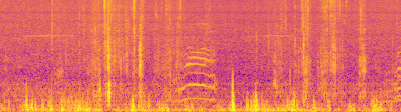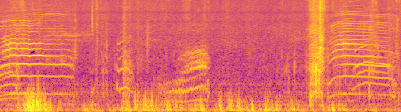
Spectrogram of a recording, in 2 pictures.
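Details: Friendly community cats gather and greet with lively voices, wanting to be petted together; four separate rising-falling meows spread across the stretch, with low rustling and handling noise underneath.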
